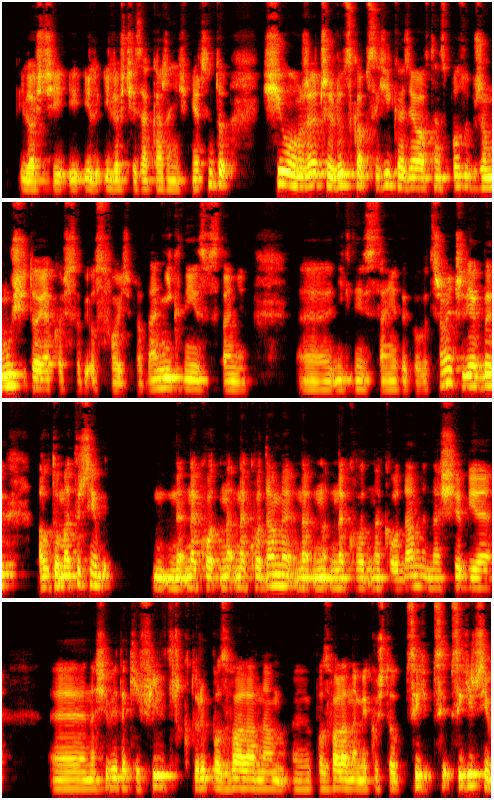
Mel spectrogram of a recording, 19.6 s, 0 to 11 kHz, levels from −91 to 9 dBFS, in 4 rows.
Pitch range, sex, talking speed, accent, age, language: 110-145 Hz, male, 160 wpm, native, 30-49, Polish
